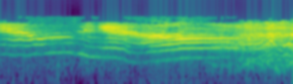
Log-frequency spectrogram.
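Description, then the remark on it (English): A cat meows loudly, a brief cry followed by a long, drawn-out wavering yowl that rises and falls in pitch, with no talking. “Meow. Look at Minerva. She looks like the cat that swallowed the canary.”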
